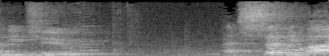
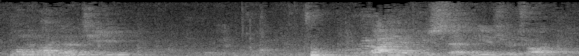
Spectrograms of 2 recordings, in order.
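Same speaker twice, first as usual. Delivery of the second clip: softer, lower, hushed plea; quiet lament; 6 semitones lower, 9 dB quieter than usual. Acted. Job's question repeated softly to God. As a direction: let the question fall away sadly.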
